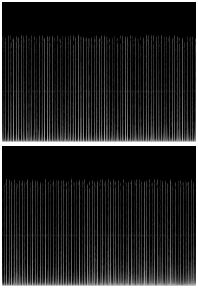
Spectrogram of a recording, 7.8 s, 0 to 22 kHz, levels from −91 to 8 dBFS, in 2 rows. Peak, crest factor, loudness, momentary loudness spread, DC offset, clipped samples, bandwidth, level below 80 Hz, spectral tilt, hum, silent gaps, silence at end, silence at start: -6 dBFS; 10 dB; -21 LUFS; 3 LU; under 0.1%; under 0.1%; 8 kHz; -18 dBFS; -8 dB/octave; none; none; 0 s; 0 s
